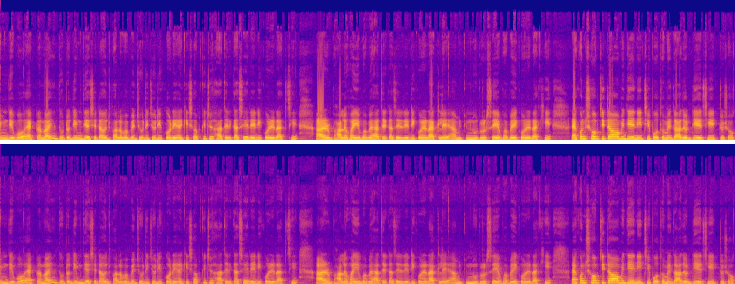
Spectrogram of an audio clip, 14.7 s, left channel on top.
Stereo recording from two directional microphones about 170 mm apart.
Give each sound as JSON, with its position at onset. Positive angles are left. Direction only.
{"t": 0.0, "sound": "speech", "side_deg": 25}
